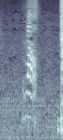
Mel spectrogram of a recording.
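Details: Short, rising meow from a cat, followed a moment later by a second brief, sharper meow, with a quiet background hum.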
